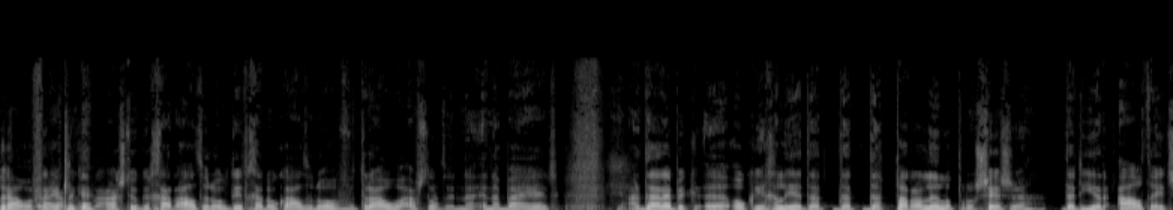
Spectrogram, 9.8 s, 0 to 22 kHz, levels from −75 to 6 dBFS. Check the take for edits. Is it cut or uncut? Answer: cut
